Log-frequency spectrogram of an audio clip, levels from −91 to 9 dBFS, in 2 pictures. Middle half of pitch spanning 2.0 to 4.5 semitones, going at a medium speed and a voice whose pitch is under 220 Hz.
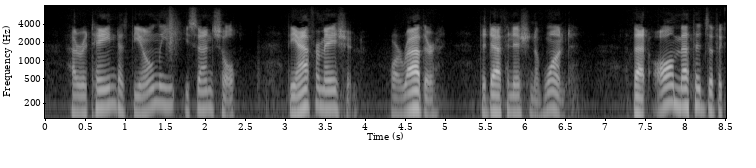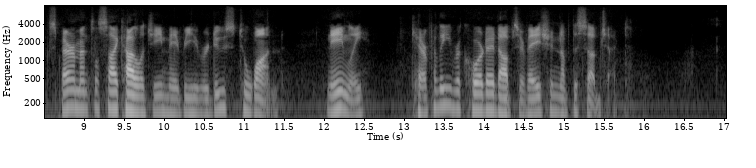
No: average, 4.1 semitones; slow, 115 wpm; medium, 140 Hz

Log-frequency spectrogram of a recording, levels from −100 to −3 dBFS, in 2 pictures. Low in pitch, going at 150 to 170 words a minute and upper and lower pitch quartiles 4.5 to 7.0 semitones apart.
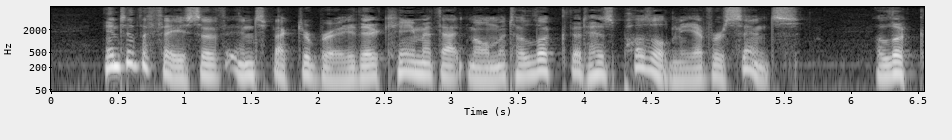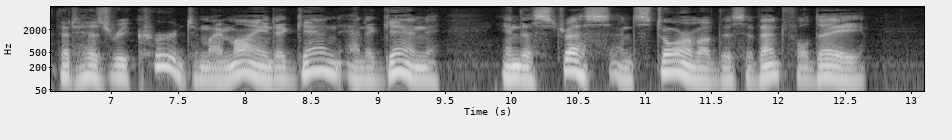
No: low, 110 Hz; average, 180 wpm; wide, 5.4 semitones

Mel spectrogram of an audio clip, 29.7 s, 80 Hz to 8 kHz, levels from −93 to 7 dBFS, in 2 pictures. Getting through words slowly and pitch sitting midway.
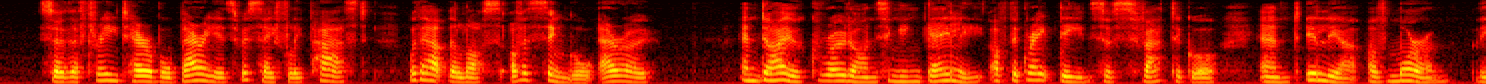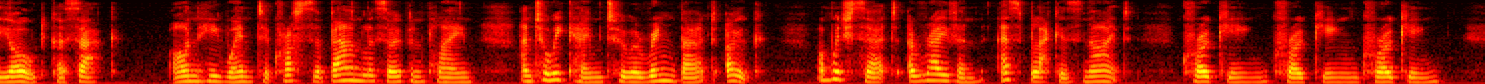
Yes: slow, 125 wpm; medium, 180 Hz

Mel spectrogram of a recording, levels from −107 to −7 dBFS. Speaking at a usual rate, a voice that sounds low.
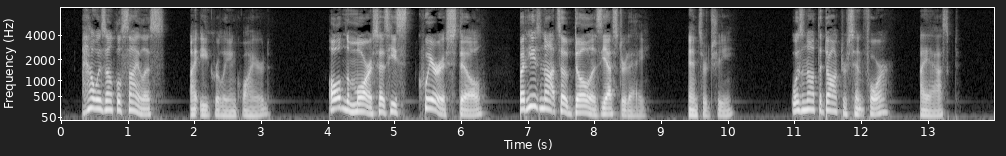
No: slow, 130 wpm; low, 120 Hz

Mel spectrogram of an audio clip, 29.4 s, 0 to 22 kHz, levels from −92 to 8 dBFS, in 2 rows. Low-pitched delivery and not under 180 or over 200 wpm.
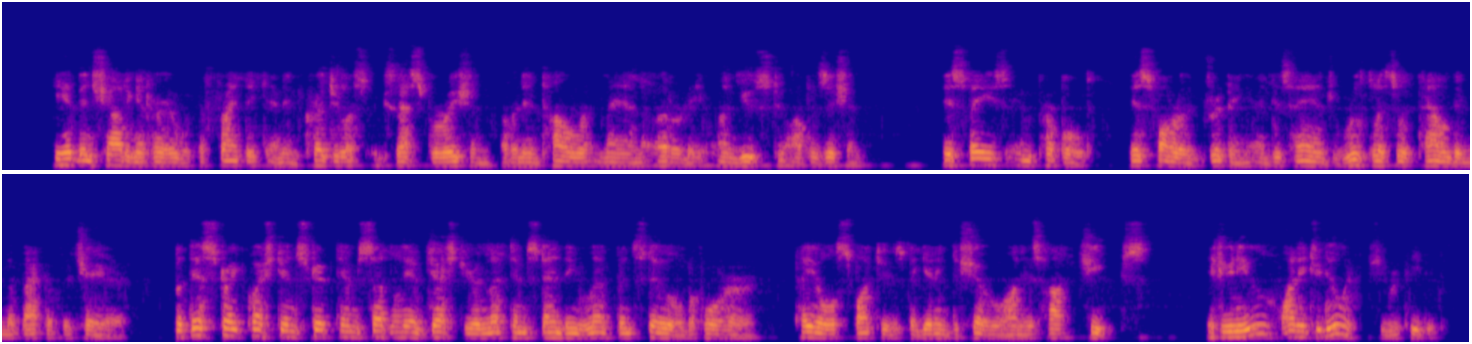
No: low, 115 Hz; average, 150 wpm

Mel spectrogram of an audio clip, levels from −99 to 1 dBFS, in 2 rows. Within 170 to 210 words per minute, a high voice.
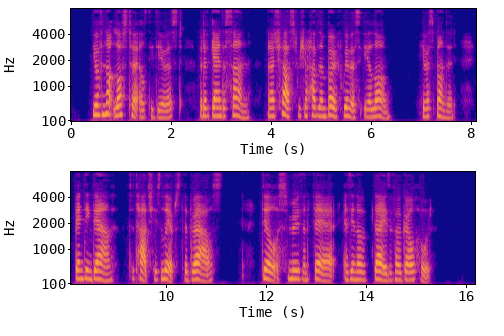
Yes: average, 175 wpm; high, 205 Hz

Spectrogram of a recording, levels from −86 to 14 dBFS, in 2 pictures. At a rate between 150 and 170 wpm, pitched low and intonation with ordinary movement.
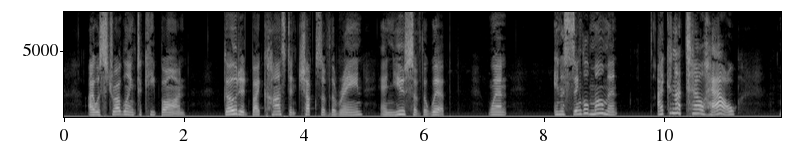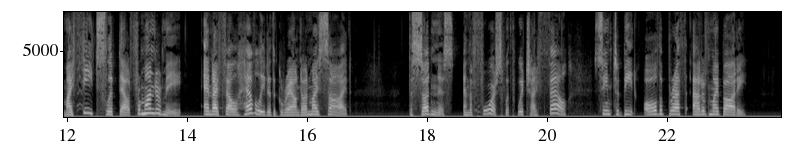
No: average, 155 wpm; high, 230 Hz; average, 4.2 semitones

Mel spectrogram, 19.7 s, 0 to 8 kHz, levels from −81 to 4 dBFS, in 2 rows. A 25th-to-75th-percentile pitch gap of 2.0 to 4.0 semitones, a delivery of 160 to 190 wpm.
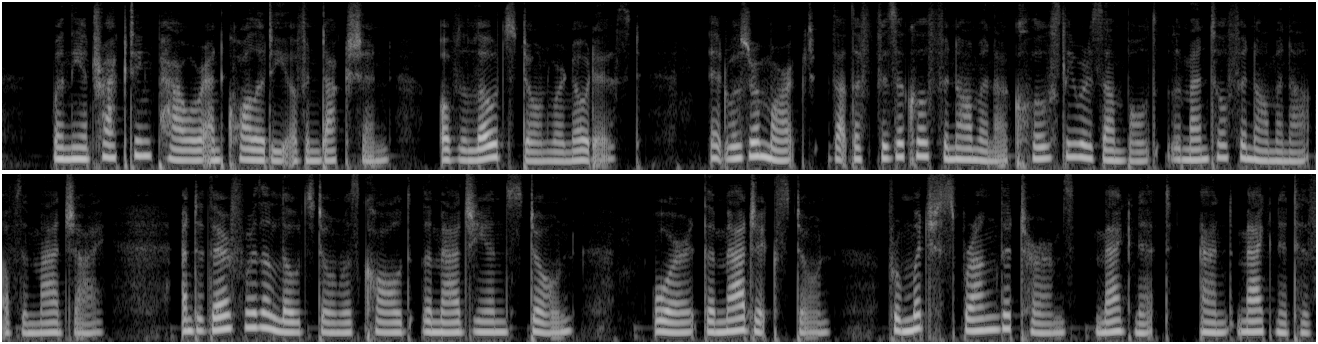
No: average, 2.9 semitones; average, 150 wpm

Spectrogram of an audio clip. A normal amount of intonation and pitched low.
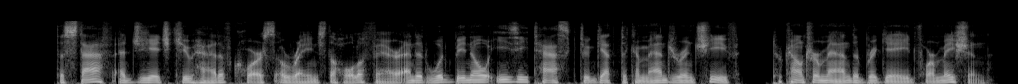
Yes: average, 3.6 semitones; very low, 85 Hz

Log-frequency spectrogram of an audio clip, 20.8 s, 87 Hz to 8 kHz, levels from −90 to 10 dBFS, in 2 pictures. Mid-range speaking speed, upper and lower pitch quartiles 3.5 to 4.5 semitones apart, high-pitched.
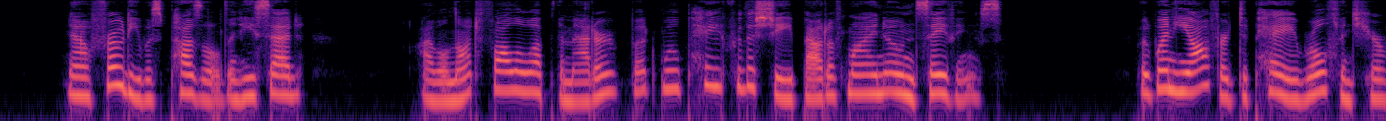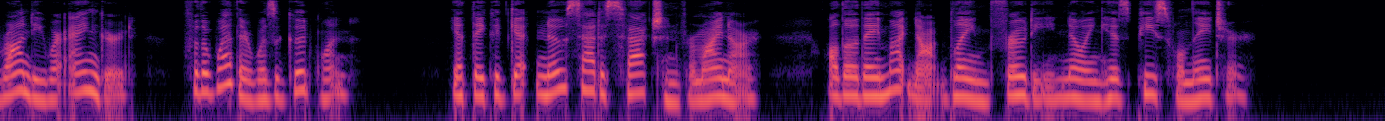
Yes: average, 175 wpm; average, 4.1 semitones; high, 230 Hz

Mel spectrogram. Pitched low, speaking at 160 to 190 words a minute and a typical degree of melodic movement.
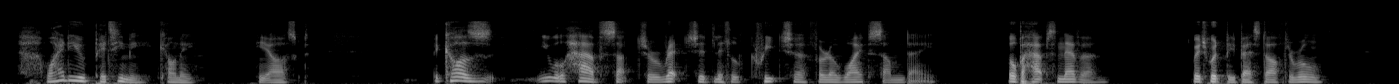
No: low, 115 Hz; slow, 135 wpm; average, 4.4 semitones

